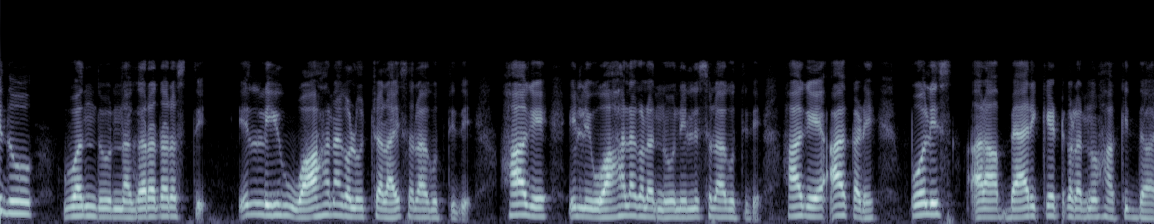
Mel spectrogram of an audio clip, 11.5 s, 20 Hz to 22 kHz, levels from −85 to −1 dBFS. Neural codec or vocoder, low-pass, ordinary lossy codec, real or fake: vocoder, 44.1 kHz, 80 mel bands, Vocos; 7.2 kHz; none; fake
